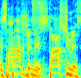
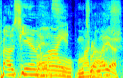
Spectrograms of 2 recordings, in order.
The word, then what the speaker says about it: posthumous: Is it posthumous or postumous? Which one is it? You're lying. Oh my gosh. You're lying. It's posthumous.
